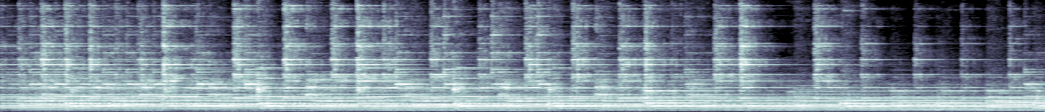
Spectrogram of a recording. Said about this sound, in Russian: колокольный звон – это, собственно, часть богослужения, и его называют молитвой в бронзе. И это та проповедь, единственная проповедь, которая выходит за пределы храма.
